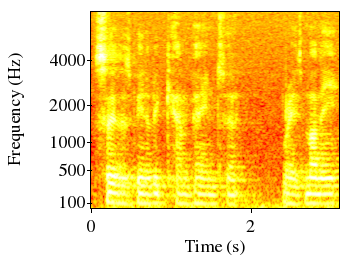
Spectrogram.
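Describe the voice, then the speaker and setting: An older man answering interview questions informally, in a measured, halting way with pauses. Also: deep voice, monotone. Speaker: interviewee, village pantomime organiser. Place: large village hall, indoors. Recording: very echoey hall, faint noise.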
